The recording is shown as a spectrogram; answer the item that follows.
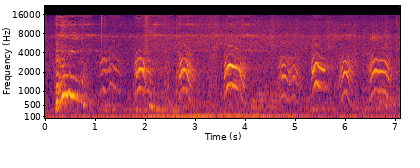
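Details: Pregnant dog in labour scratching a nest before giving birth; high, arching whimpers with bright overtones repeat roughly every second, each rising then falling, over a steady low rumble and faint scratching.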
